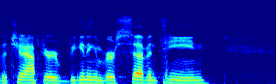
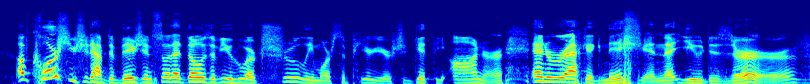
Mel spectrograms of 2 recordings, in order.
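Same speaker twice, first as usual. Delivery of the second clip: pure, heavy sarcasm. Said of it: "Pure sarcasm".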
